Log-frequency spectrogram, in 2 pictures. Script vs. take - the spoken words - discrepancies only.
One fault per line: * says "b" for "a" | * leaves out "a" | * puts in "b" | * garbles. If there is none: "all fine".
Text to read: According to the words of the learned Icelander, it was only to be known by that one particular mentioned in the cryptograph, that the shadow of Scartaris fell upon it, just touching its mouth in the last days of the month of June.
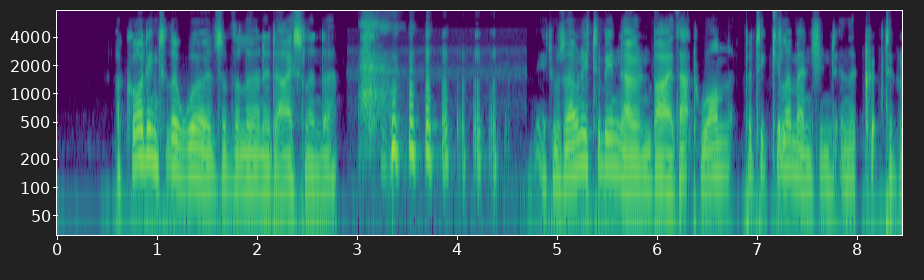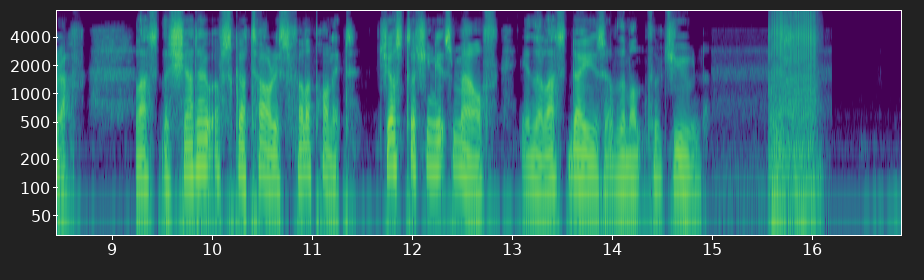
* says "last" for "that"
